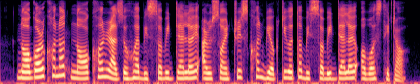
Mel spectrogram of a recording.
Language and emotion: Assamese, neutral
